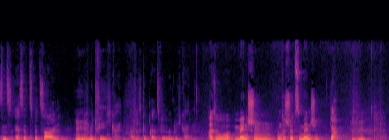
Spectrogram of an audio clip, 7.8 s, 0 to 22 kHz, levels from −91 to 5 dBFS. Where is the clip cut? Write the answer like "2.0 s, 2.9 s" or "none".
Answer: 4.0 s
